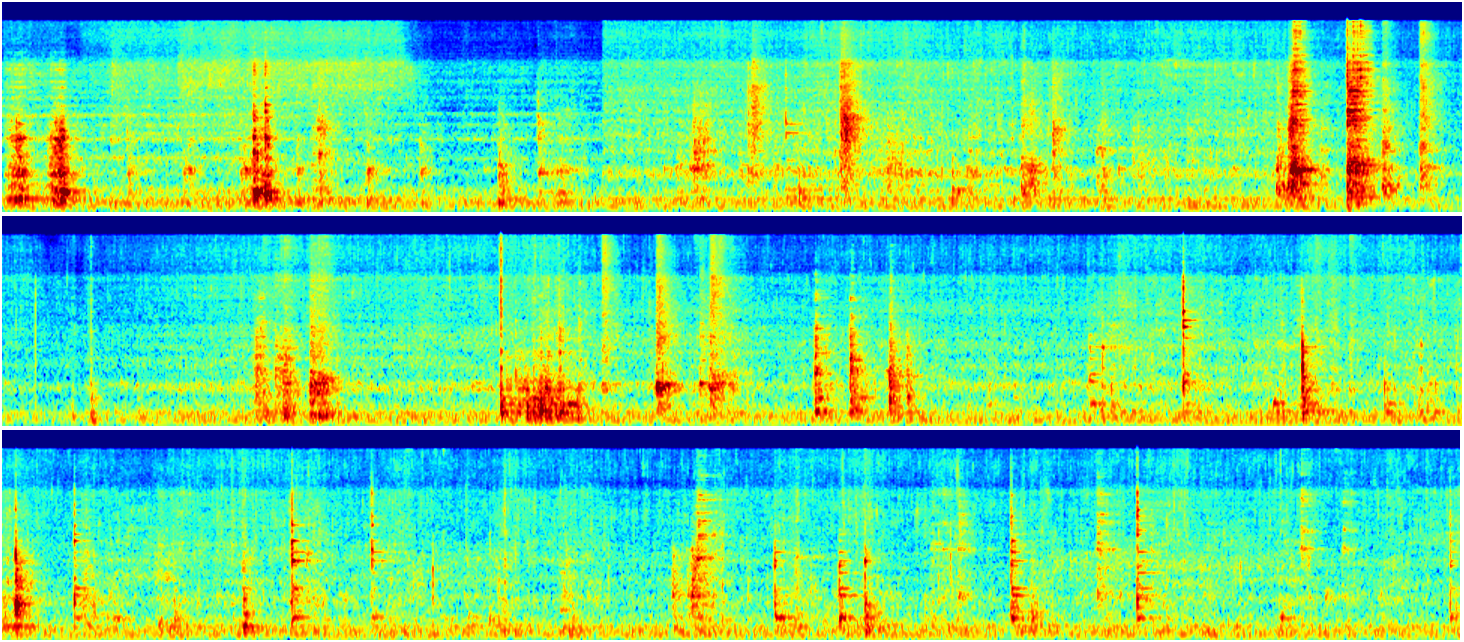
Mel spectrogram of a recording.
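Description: Turnip chunks sizzling in oil and tomato masala in a nonstick pot, with a spatula scraping and knocking against the pot as they are stirred. Irregular sharp clicks and knocks ride over a steady sizzle, busiest about a third of the way in.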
